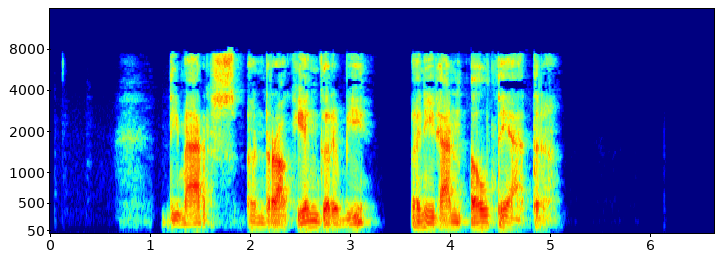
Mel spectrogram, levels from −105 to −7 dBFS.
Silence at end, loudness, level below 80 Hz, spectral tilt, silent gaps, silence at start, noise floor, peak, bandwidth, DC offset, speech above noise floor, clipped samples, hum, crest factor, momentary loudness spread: 1.6 s; -22 LUFS; -58 dBFS; -3 dB/octave; 3.34-3.60 s; 1.15 s; under -90 dBFS; -2 dBFS; 8.4 kHz; under 0.1%; over 68 dB; under 0.1%; none; 22 dB; 9 LU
